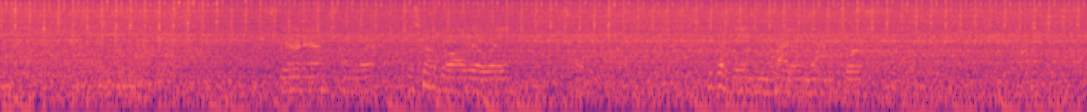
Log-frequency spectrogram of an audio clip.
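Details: Dodge Ram Hemi, passenger side of the engine bay, cold idle, tick started about four months ago and fades once warm: sharp quick tick about three or four per second; loose aluminum cover with suspected broken studs, exhaust leak.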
